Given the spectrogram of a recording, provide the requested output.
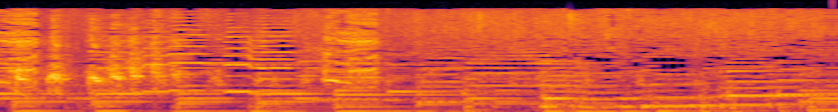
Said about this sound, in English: On Saturday morning, the rain came down. It made the chickens squawk.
